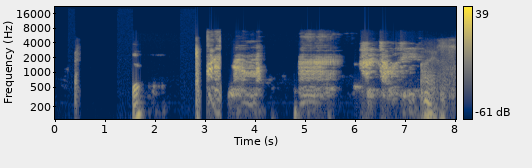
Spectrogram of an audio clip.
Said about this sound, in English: And that was done in Mortal Kombat style, too. He used the dreaded fart.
